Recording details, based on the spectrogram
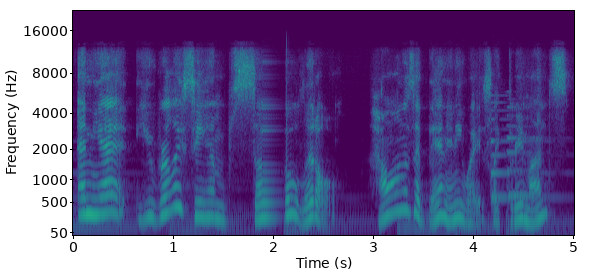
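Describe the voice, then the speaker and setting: A woman playing a gently sceptical, concerned friend and narrator in a classic radio suspense play. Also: a little high, animated, normal speed, soft background music. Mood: curious, gently doubting.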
